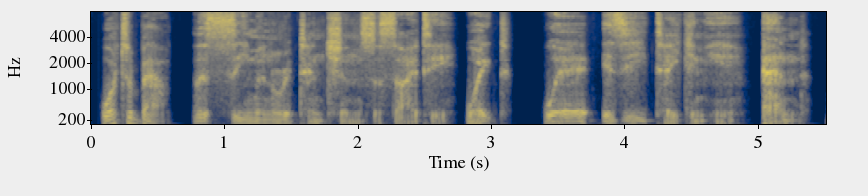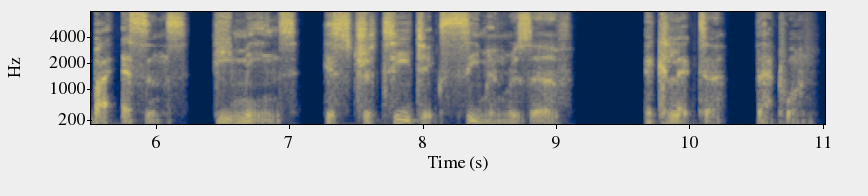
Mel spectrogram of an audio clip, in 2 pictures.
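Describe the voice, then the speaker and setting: Very deep, smooth inner-instinct game narrator. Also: male voice, sing-song, dry recording, clean studio sound, exaggerated voice. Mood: alert, wry. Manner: deliberate, alert, dramatic second-person narration. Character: quick-witted inner voice of a detective's instincts.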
